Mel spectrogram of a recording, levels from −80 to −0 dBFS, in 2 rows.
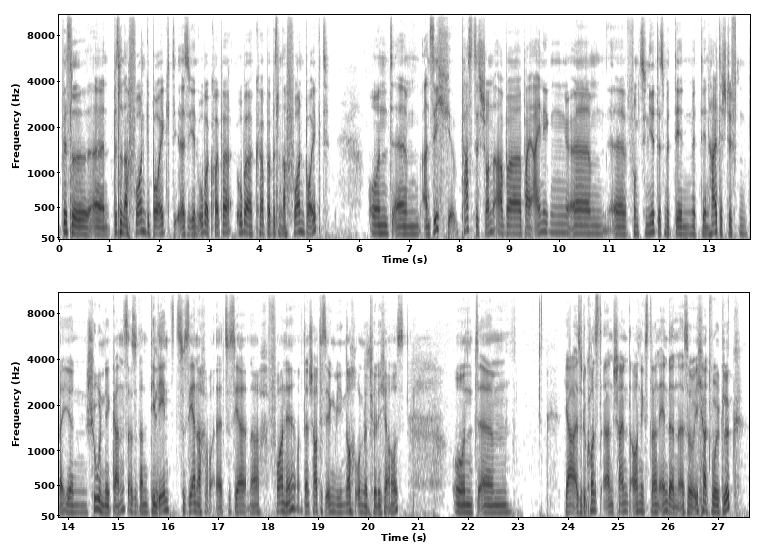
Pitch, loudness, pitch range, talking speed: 110 Hz, -25 LUFS, 105-120 Hz, 160 wpm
